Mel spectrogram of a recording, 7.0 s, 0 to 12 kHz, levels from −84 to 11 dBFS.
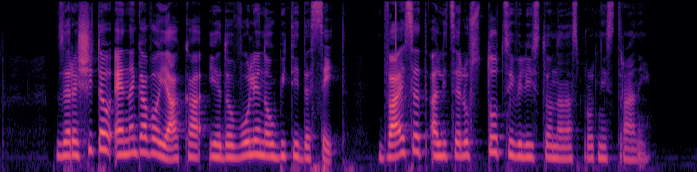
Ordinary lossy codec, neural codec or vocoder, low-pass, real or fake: none; none; none; real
